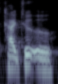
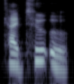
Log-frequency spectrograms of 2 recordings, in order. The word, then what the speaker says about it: Kaitu'u: She's never corrected me, but I'm pretty sure it's Kaitu'u. Okay, Liana Kaitu'u.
